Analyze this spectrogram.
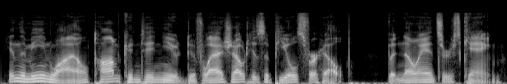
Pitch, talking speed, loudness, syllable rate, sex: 105 Hz, 190 wpm, -17 LUFS, 4.9 syllables/s, male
